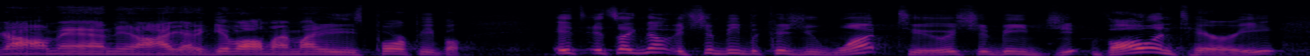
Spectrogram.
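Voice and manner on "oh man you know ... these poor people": quick, reluctant, complaining tone. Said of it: "not grudgingly, like".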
